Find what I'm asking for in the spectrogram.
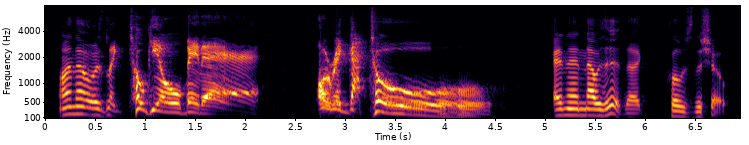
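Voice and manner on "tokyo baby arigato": rough, swooping promo voice, "arigato" drawn out. Retelling a wrestler's post-match interview line: Mark Briscoe impression. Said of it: "in pure Mark Briscoe fashion goes".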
